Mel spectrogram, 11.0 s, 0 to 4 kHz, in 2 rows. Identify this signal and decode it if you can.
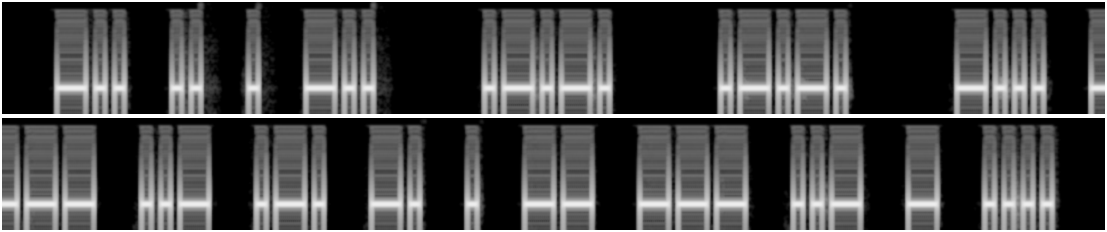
Morse code, heard as a keyed tone, about 25 wpm, spaced as for 20 wpm, 550 Hz. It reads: DIED <AR> <AR> BOURNEMOUTH
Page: news-headlines-in-morse-code-at-20-wpm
